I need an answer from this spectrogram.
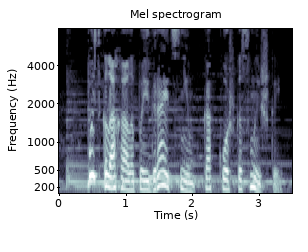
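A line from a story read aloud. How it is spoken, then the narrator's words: Laughing while speaking. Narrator (Russian): просто смеялся, говоря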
